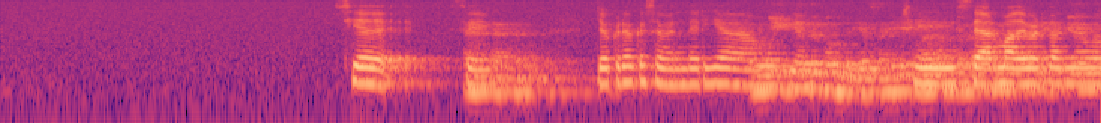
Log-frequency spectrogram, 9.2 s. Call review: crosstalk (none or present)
present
